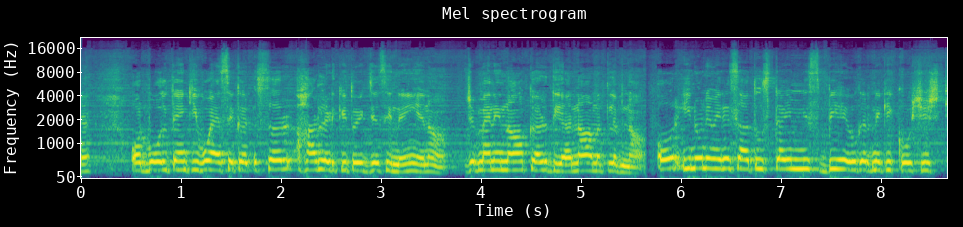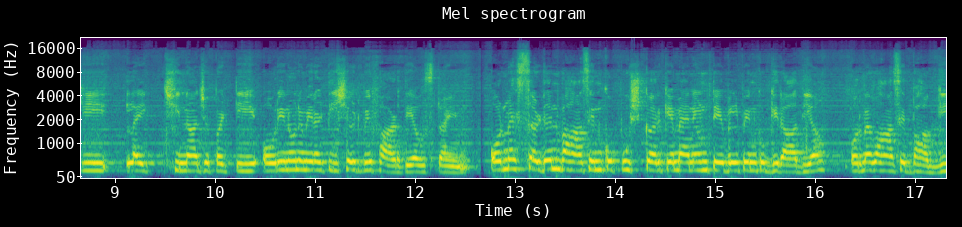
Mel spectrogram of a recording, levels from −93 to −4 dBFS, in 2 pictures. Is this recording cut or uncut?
cut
